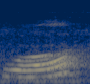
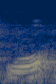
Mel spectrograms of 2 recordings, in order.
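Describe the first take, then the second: First: "Wo" drawn out, dipping then rising; original third tone. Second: "wo" short with a rising second tone. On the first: Teacher shows the starting tone, dipping third tone on "Wo". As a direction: give "Wo" the full third-tone dip, louder. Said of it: "jadinya wo". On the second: Teacher names the changed tone, rising second tone on "wo". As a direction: lift "wo" straight up. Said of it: "nada kedua". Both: Shown as a demonstration.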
